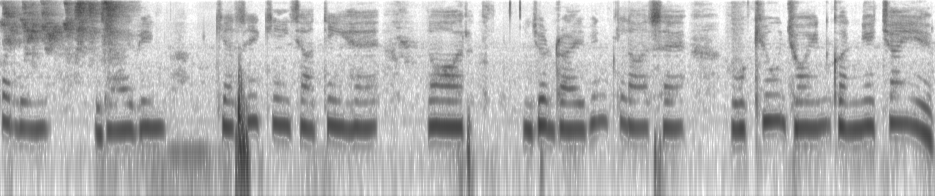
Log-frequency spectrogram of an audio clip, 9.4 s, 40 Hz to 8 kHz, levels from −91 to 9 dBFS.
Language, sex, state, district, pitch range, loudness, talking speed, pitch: Hindi, female, Rajasthan, Bikaner, 245-270 Hz, -22 LUFS, 95 wpm, 255 Hz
